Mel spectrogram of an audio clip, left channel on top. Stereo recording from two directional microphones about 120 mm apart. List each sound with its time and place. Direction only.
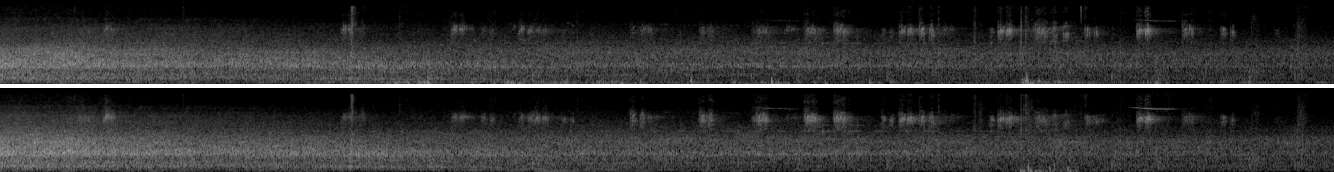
0.0 s vehicle: centre (ahead or behind)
